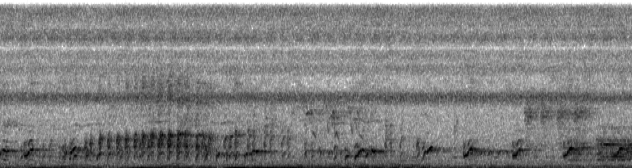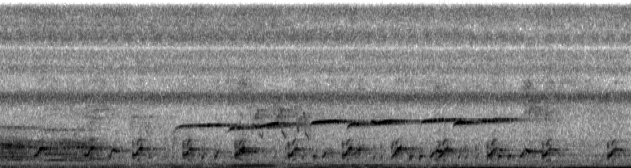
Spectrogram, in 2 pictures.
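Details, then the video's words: White-breasted waterhen calling noisily in the morning: a rapid series of harsh, clipped notes repeated about twice a second, over steady insect hum, low rumbling background noise and a thin rising whistle from another bird. "BURUNG RUAK RUAK DI PAGI HARI SUARANYA YANG RIBUT"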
